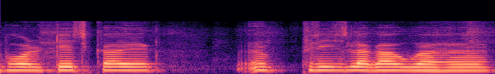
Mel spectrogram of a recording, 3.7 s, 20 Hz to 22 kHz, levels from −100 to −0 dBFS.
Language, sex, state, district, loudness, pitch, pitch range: Hindi, male, Jharkhand, Deoghar, -18 LUFS, 155 Hz, 150-155 Hz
